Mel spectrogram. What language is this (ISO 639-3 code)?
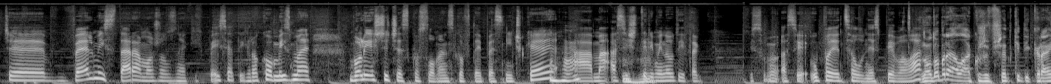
slk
